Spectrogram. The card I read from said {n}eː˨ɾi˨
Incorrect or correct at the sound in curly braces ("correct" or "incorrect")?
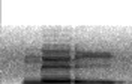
correct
